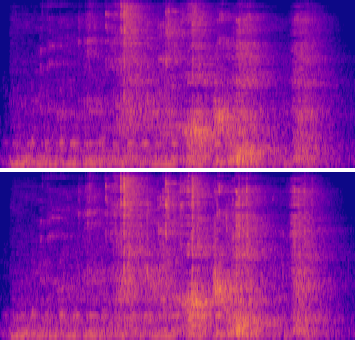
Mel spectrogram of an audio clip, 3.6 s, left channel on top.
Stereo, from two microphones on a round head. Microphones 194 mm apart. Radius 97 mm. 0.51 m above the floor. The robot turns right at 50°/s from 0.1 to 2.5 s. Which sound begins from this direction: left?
Chewing, at 0.1 s.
